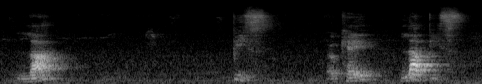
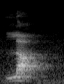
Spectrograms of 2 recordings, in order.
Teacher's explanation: it's grave, right? Because the accent is in la.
